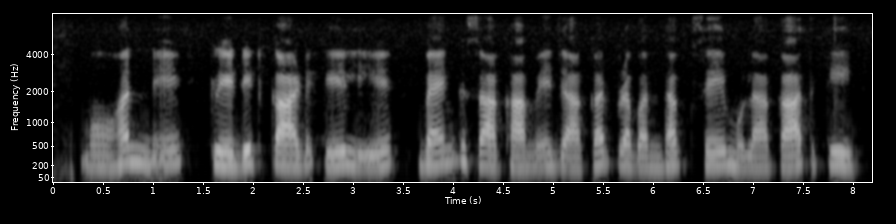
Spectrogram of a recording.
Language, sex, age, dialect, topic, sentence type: Hindi, female, 51-55, Awadhi Bundeli, banking, statement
